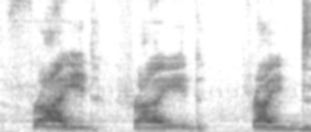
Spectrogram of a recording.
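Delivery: low, careful "Fried" with a voiced ending. Shown as a demonstration. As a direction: demonstrate "Fried", releasing the final d. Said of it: "Feel the d".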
